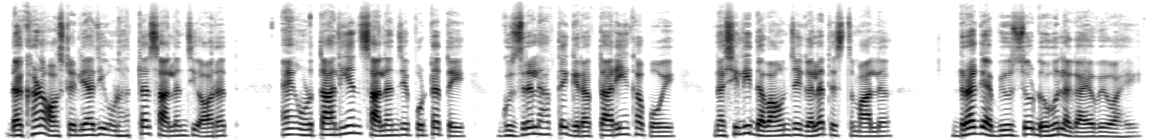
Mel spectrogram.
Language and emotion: Sindhi, neutral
